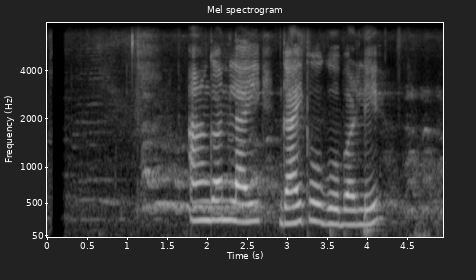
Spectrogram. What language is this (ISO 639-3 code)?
nep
